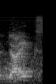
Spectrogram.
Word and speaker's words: Dyke: And everybody that had D-U-E-C-K pronounced it that way. And the Dicks stayed with D-Y-C-K. And the Dykes, they had Dykes, D-Y-K-E.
